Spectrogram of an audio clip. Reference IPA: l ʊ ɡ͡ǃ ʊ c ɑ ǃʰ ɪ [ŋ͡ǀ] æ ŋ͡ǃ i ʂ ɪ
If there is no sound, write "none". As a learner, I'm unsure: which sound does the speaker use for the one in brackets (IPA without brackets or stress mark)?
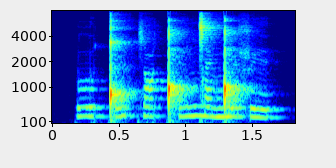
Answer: ŋ͡ǀ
